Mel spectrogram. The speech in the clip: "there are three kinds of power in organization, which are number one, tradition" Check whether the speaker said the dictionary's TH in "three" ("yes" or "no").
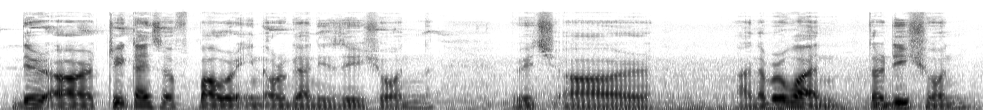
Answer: no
